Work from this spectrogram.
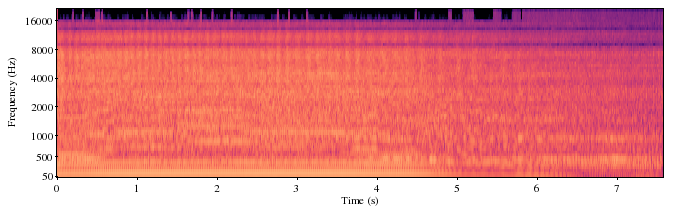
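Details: Generic Trigger SM 50cc two-stroke on a temporary fuel tub with a stiff temporary throttle cable: revs hang high in a steady wail, then slowly sag and surge. Owner suspects an air leak, later found around the intake manifold; main and pilot jets were also blocked.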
